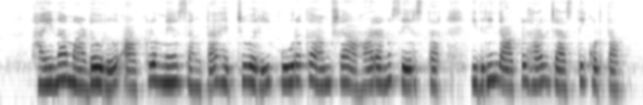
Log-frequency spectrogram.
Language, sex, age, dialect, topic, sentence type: Kannada, female, 18-24, Northeastern, agriculture, statement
